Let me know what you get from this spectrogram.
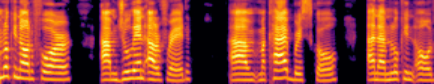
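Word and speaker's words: Mikiah: Sorry, not Makia. I was told how to pronounce her name. Makai Briscoe.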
